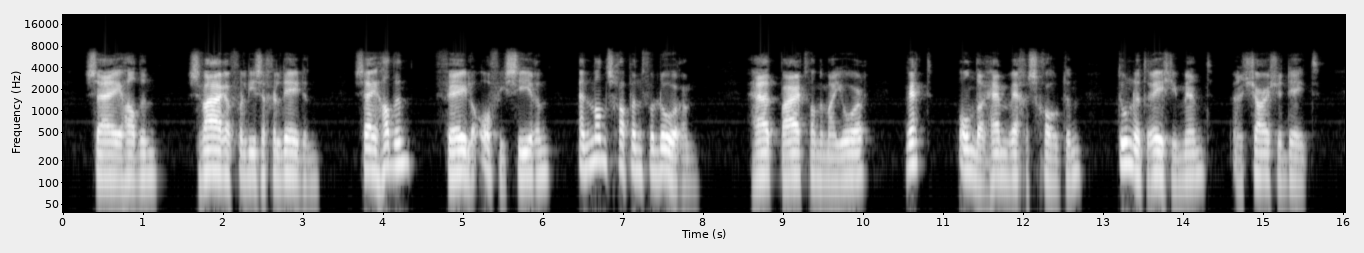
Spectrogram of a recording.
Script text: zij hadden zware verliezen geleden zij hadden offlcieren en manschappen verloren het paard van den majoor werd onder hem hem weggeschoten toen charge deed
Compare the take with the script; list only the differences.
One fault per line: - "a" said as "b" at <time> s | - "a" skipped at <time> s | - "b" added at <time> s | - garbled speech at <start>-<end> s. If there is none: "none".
- "vele" added at 4.6 s
- "hem" skipped at 11.8 s
- "het regiment een" added at 13.4 s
